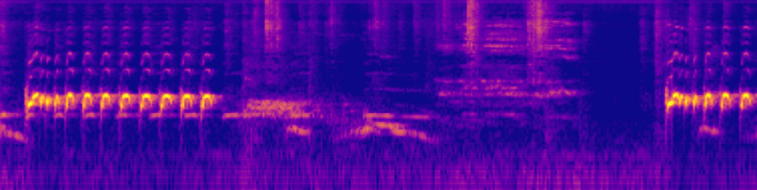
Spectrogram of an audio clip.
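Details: Local zebra dove, a frequent singer, giving its 'ngalun kung bulat' song, used as a lure to draw other doves into singing: a fast run of about nine bright, even coos, then quieter low descending coos from other doves, then the run begins again.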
